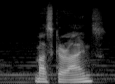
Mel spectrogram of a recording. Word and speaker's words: Mascarenes: taking a step and I do not know how to pronounce this island's name the matter mess mess masquerade s cranes what are you looking at hang it over here mascarenes that's correct yes masquerades not the Seychelles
